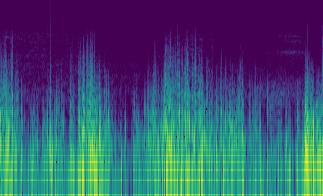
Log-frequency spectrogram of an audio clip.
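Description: Wind buffeting a phone microphone: an uneven, gusty rumble broken by short rustles and knocks.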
